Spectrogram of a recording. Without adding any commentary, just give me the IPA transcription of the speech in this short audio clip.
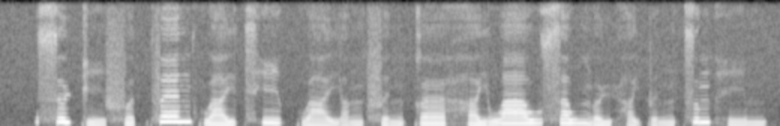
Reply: s ɵ˥ ɥ k iː˨˩ f ɵ˨˥ t̚ f ɛː˥ n kʷ aː˨ j t͡sʰ iː˧ kʷ aː˨˩ j ɐ˨˧ ŋ f ɪ˨˥ ŋ k œː˧ h ɐ˧ j w aː˥ w s ɐ˥ w ŋ ɵ˨˧ ɥ h ɐ˨˩ j p ɪ˨˥ ŋ t͡s ʊ˥ ŋ h iː˨ m

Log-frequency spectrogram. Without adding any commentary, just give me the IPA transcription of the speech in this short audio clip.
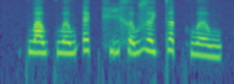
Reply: k w a˧ w k w ə˨˦ w ʔ ɛ˦˥ k̚ x ḭ˧˥ x ə̰˧˥ w z ə˧ j t̪ a˦˥ t̚ h w ə˨˩ w

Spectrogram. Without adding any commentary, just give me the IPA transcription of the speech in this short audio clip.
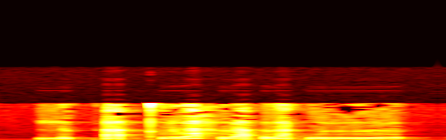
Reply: n ɯ˨˩ k̚ ʔ a˨˩ ʔ kʰ l u˥˩ a̯ h ɯ˨˩ a̯ ʔ ɯ˧ a̯ k w ɯː˦˥

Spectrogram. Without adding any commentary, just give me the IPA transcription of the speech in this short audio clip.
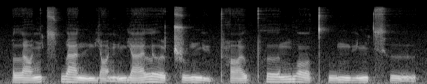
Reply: l ɑ˨˦ ŋ t͡sʰ w a˥˨ n m j ɑ̰˨˩ ŋ n̪ j ä˨˦ l ɤ˥˨ ʈ͡ʂ u˨˦ n̪ y̰˨˩ pʰ ɑ˨˦ ʊ̯ pʰ ɤ˦ n̪ w ɔ˥˨ t̪ʰ u˨˦ m y˨˦ n t͡sʰ ɹ̩˨˩

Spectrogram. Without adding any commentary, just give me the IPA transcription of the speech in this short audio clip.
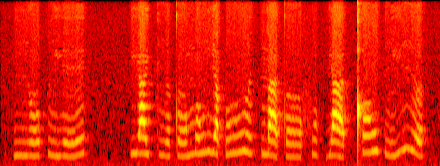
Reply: ɲ ɤː˩˧ p i˩ j eː˩˧ | j a˧ j k i˩ ə̯ t̪ ɤː˩˧ m o˧˥ w ɲ a˧ p̚ ʋ uː˧˥ ʋ e˧ k̚ m a˧˩ t̪ ɤː˩ f u˧˩ k̚ j aː˧˩ t̚ kʰ o˧˥ w ʔ i˩˧ j i˥˨ ə̯

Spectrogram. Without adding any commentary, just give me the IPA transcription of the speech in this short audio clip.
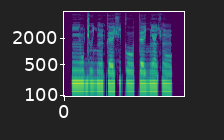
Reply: ĩː w ɟ ɯː ʎ ũ k ɛ ç i k oː t ɛ ʎ ɛ̃ ç ũ

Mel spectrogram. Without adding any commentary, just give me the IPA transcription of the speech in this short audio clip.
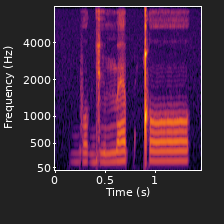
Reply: b o ɡ i m ɛ p ǃ o

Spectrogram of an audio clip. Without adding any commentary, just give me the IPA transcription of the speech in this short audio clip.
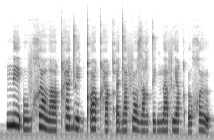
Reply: n̪ e ʔ o v χ ɨ ðˤ e qʰ e d l e ɡ qʼ o qʰ e qʼ e d a f ɵ zˤ i ʁ t̪ e ɡ n̪ a f l e q ʔ u χ ɵ

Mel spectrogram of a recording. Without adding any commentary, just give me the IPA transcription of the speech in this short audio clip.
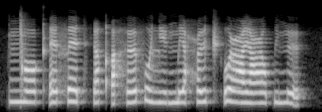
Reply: ŋ͡ǀ ɔ kʼ ɛ f ɛ t͡sʼ i qʼ ə h œ f o lʲ ø ŋ͡m e ħ ø t͡ʃʼ o ʕ ɛ ʕ ɔ p i ŋ ø

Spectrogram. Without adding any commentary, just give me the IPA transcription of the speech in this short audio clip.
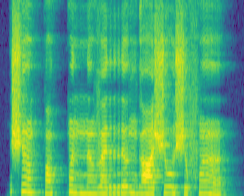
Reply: ʃ ə̃ː pː ɑ̃ pː ə̃ nː ə̃ː v æ r ə ŋ ɡ ɑː ʃ ʊː ʃ ʌ f ə̃ː

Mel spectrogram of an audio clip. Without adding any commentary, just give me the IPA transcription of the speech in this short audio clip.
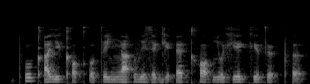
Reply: pʰ u kʼ a lʲ e kʼ ɔ kʼ o t̪ e ʎ ŋ a ʔ v i z e ɡʲ e ʔ ɛ kʰ ɔ ʔ ʎ o xʲ e kʲ ə t̪ ø ʔ pʰ ə

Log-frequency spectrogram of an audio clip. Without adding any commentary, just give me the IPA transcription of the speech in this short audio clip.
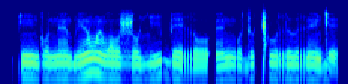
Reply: k ĩ ɡ o n ɛ̃ b ẽ lˠ ĩ lˠ o ɮ o ʎ i b e r o ʔ ɛ̃ ŋ o d ɯ ǁʰ u r ɯ r ẽ ɟ e

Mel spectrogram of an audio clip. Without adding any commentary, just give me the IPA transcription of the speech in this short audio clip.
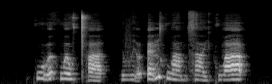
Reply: k w ṵ˧˥ ə̯ h w ə˧ w t̪ʰ a˨˩ t̚ | v ḭ˧˨ ə̯ ʔ ɛ̰˧˥ n k w a̤˨˩ m s a̤˨˩ j k w aː˦˥ k̚

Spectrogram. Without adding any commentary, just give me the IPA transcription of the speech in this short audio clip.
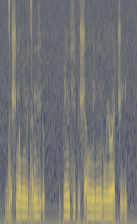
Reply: d ɛ̰ ʃ ŋ ə w ŋ͡m ʉ d ɛ̰ m vʲ ṵ | p i n fʲ ʉ p ḭ ʃ æ̰ w n i ŋ͡m ḭ w ʉ ɹ ɛ̰ t͡ʃ ḭ

